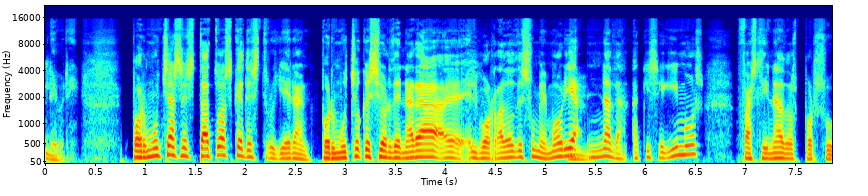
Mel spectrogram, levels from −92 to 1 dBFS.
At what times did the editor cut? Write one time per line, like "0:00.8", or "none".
0:02.7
